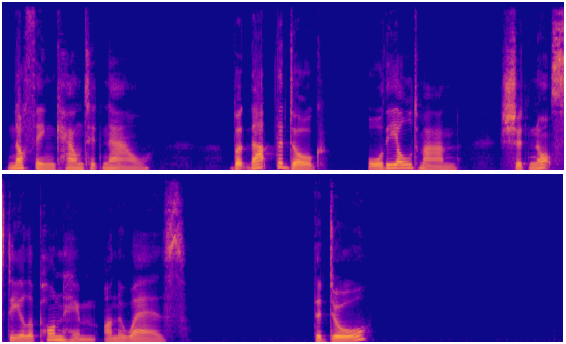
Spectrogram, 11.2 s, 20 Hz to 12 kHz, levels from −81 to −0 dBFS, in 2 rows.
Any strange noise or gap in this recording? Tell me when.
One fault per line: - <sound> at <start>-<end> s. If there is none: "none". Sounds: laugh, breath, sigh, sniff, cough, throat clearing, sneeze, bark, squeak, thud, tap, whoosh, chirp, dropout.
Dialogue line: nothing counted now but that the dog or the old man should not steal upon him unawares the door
none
